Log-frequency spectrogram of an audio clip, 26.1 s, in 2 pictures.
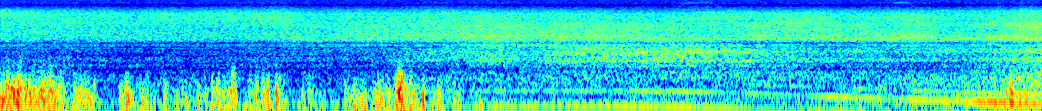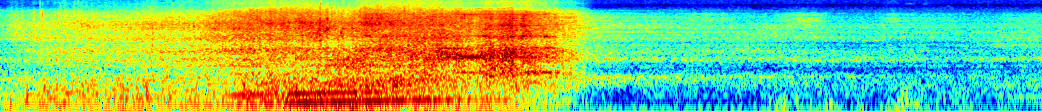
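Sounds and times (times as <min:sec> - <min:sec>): diesel engine hum: 0:04.4 - 0:26.0
train rumbling on rails: 0:12.2 - 0:26.0.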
